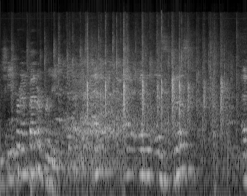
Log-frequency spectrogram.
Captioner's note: laughter and Applause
